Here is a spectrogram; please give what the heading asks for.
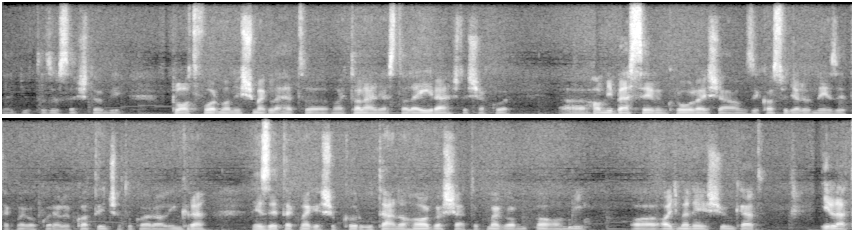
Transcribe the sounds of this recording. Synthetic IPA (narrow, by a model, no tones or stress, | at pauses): ɛɟːyt̪ːɒzøsːɛʃt̪øbːi | plɒt̪fo̞rmoniʃmɛɡlɛɦɛt̪mɒjt̪t̪ːɒlaːlniɛst̪ɒlɛiːɾaːʃt̪eːʃɒkːo̞r | hɒmibɛseːlyŋkroːlɒeːʃɛlhɒŋɡzikɒst̪ho̞ɟɛløːbneːzːeːt̪ɛkmɛɡɒkːo̞ɾɛløːp̚kɒt̪ːiɲt͡ʃɒt̪o̞kɒrːɒːliŋkrɛneːzːeːt̪ɛkmɛɡeːʃɒkʰːo̞ɾut̪aːnɒɦɒlɡɒʃːaːt̪o̞kmɛɡɒɒmi | ɒɟmɛneːʃyŋkɛt̪ | ilːɛt̪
